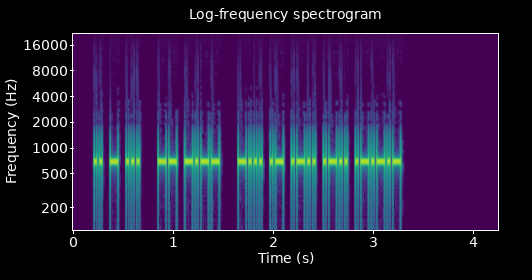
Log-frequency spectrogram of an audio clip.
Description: Morse code, heard as a keyed tone, about 44 wpm, 700 Hz. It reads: ITS MY BALL.
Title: Sentences from Top 900 Words 45wpm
